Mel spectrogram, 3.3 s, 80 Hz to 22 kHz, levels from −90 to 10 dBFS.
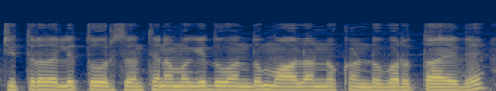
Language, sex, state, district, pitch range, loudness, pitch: Kannada, male, Karnataka, Bidar, 145-155 Hz, -13 LUFS, 150 Hz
